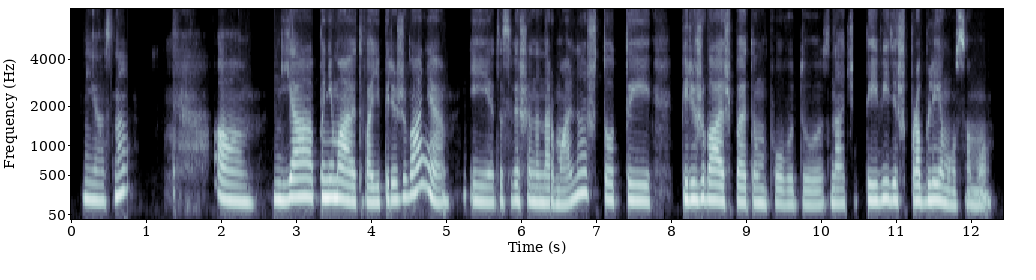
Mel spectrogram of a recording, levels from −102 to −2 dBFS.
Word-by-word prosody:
Ясно. 200 - -1 1.1
А. 185 -3 +2 0.4
Я 220 +3 +4
понимаю 210 -5 +6
твои 170 0 -1
переживания, 195 - 0 0.3
и 180 -4 -2
это 170 +1 -5
совершенно 180 0 -2
нормально, 165 - 0
что 195 -7 -5
ты 185 -2 0 0.4
переживаешь 195 -2 +3
по 175 - -3
этому 165 -2 -1
поводу. 150 -1 -6
Значит, 155 +1 -6
ты 185 -1 +3
видишь 190 0 0
проблему 185 -5 +2
саму. 145 +3 -4
185 Hz, 100 wpm, -21 LUFS, 165-195 Hz, 1.1 s, понимаю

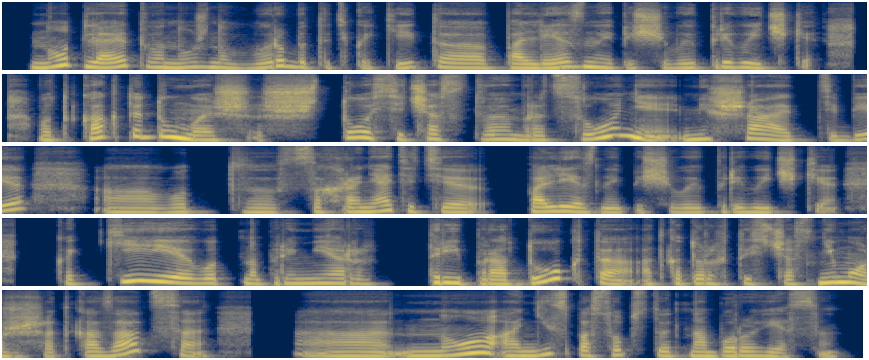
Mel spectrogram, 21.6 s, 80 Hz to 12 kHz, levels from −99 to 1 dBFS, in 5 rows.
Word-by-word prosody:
Но, 210 +10 +2
для 205 -8 +2
этого, 200 -3 -1
нужно 180 0 -2
выработать 185 +7 -4
какие-то 170 0 -4
полезные 170 +4 +1
пищевые 160 +1 -1
привычки. 175 -2 -2 0.4
Вот - - -4
как - - +2
ты 300 - 0
думаешь, 220 - +5
ш - - -11 0.3
что 255 0 +1
сейчас 195 -4 +2
в - - -11
твоём 185 -2 -3
рационе 195 - +2
мешает 180 -3 +3
тебе, 175 - -2 0.4
э, 155 -1 -3
вот, 160 +1 -7 0.2
э, 155 -1 -4
сохранять 175 +6 -1
эти 165 -2 -2 0.2
полезные 175 -4 +2
пищевые 155 0 -3
привычки? 160 -2 -3 0.4
Какие 220 - +4
вот, 185 -1 -4
например, 180 0 -3 0.2
3 215 -2 +3
продукта, 170 - +1
от 160 0 -7
которых 180 -2 -3
ты 180 - -7
сейчас 165 +2 -1
не 210 - +5
можешь 185 -12 +3
отказаться, 170 - -1 0.4
а, 160 -8 -2
но 190 - +3
они 175 +7 0
способствуют 175 -4 -3
набору 165 +1 0
веса? 150 -3 -5
175 Hz, 130 wpm, -21 LUFS, 160-200 Hz, 0.4 s, думаешь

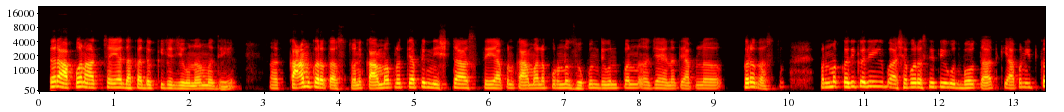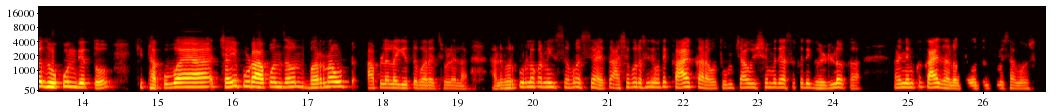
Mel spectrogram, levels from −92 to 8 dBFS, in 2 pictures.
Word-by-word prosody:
तर 225 - +4
आपण 215 +1 +6
आजच्या 180 0 +1
या 185 0 +3
धकाधकीच्या 160 -1 -1
जीवनामध्ये 135 -3 -1 0.5
अ, 145 - -4 0.2
काम 215 +2 +6
करत 195 -6 +4
असतो 140 -1 -2
आणि 150 +2 -2
कामाप्रती 180 +7 +3
आपली 190 +2 +2
निष्ठा 170 0 0
असते. 165 0 -3
आपण 160 +2 -2
कामाला 150 +2 0
पूर्ण 165 0 -2
झोकून 145 +3 -4
देऊन 155 0 -2
पण 165 -1 -3
अ, - - -5
जे 160 - -5
आहे 150 -2 -3
ना, 140 +1 -5
ते - - -5
आपलं 140 +1 -5 0.3
करत 200 +1 +4
असतो. 130 +8 -16 0.5
पण 190 - 0
मग 225 +1 0
कधी-कधी 220 +2 +3 0.2
अशा 180 +1 -2
परिस्थिती 200 +1 +1
उद्भवतात, 170 -5 -1
की - - -5
आपण 150 +7 -4
इतकं 195 +4 +4
झोकून 215 +1 +6
देतो 190 -6 +2 0.4
की 195 - -11
थकवाच्याही 205 - +3
पुढं 235 -2 +4
आपण 205 +1 +4
जाऊन, 215 +2 -1
बर्नआउट 220 +5 +2 0.2
आपल्याला 170 +2 -5
येतं 155 0 -6
बऱ्याच 140 -2 -7
वेळेला 140 -4 -11 0.4
आणि 130 +2 -9
भरपूर 165 +7 -4
लोकांना 210 -1 -2
ही 205 - -3
समस्या 195 0 -7
आहे. 140 - -5
तर - - -8
अशा 160 +5 -8
परिस्थितीमध्ये 200 +1 -5
काय 185 +3 +3
करावं? 150 -6 -5
तुमच्या 170 +3 -8
आयुष्यामध्ये 190 +1 -5
असं 190 +1 -11
कधी 190 -1 -4
घडलं 160 +3 -3
का? 135 -1 -13 0.5
आणि 175 - -4
नेमकं 190 +2 -3
काय 190 +1 +4
झालं 150 -5 -3
त्याबद्दल 140 +2 -10
तुम्ही 145 +1 -15
सांगू 135 -2 -10
शकता? 130 - -24
175 Hz, 170 wpm, -23 LUFS, 150-200 Hz, 0.5 s, आपण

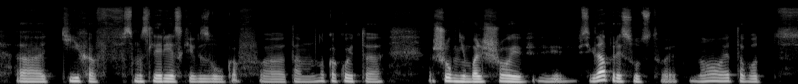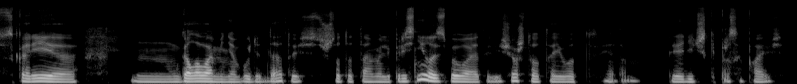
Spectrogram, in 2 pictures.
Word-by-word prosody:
а, 130 -2 +2
тихо 150 -3 +1
ф 125 - -5 0.2
в - - -12
смысле 140 -1 +3
резких 135 -1 +3
звуков. 130 -2 -3
Э, 120 -2 -4
там 120 -2 -7
ну 150 +3 -4
какой-то 140 -4 -1 0.5
шум 155 -3 +5
небольшой 130 0 +6
п 125 - -18
п 135 -1 -6
всегда 180 +9 +7
присутствует, 130 - -1
но 150 +1 0
это 150 -1 -1
вот 130 -1 -3 0.4
скорее, 130 -4 +1 0.5
м, 125 -3 -5
голова 135 0 +5
меня 120 -1 -3
будит, 125 0 -5
да, 140 +2 -2
то 130 - -6
есть 125 - -11
что-то 135 -1 -7
там 125 -1 -6
или 120 - -4
приснилось, 145 - +2
бывает, 125 -4 +1
или - - -9
еще 160 +3 -3
что-то, 130 -4 -6
и 125 - -2
вот 120 0 -5 0.2
я 145 -5 -8
там 160 -1 -15 0.3
периодически 125 0 -5
просыпаюсь. 135 -2 -10
130 Hz, 160 wpm, -24 LUFS, 125-145 Hz, 0.5 s, всегда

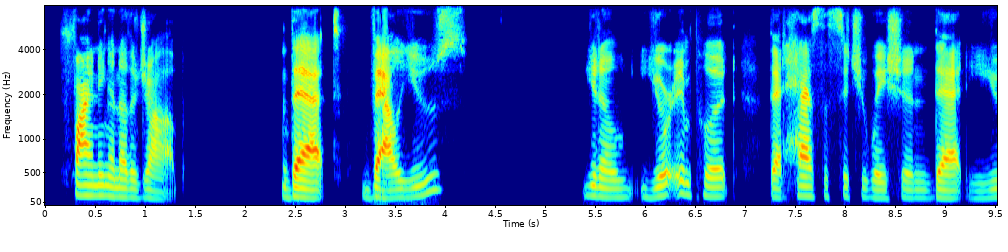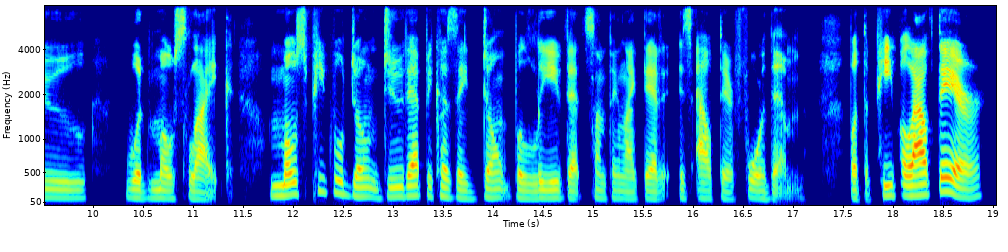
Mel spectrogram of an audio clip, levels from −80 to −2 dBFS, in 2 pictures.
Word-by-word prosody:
finding 155 -1 +3
another 130 -2 -4
job - - -3 1.1
that - - +7 0.2
values 140 - +3 1.2
you 150 0 -2
know, 130 -2 -3
your 135 +3 -3
input, 145 -5 -3 0.3
that - - +3
has 145 -2 +4
the 140 - -5
situation 120 -3 -2
that 115 -2 +2
you 120 +1 -11 0.4
would 120 -3 -4
most 115 -2 -2
like. - - -5 0.3
Most 155 +4 -1
people 205 -3 -8
don't 140 -6 -7
do 135 +4 -5
that 150 0 -1
because 140 -3 -7
they 115 -2 -6
don't 125 -1 -7
believe 120 +1 -4
that 110 - -4
something 115 -1 -7
like 105 -1 -6
that 110 -2 -3
is 115 - -1
out 115 -1 -3
there 100 - -6
for 115 0 -9
them. - - -8 0.4
But - - -3
the - - -11
people 150 0 +2
out 160 +1 +7
there 145 -10 +5
125 Hz, 130 wpm, -25 LUFS, 115-150 Hz, 1.2 s, that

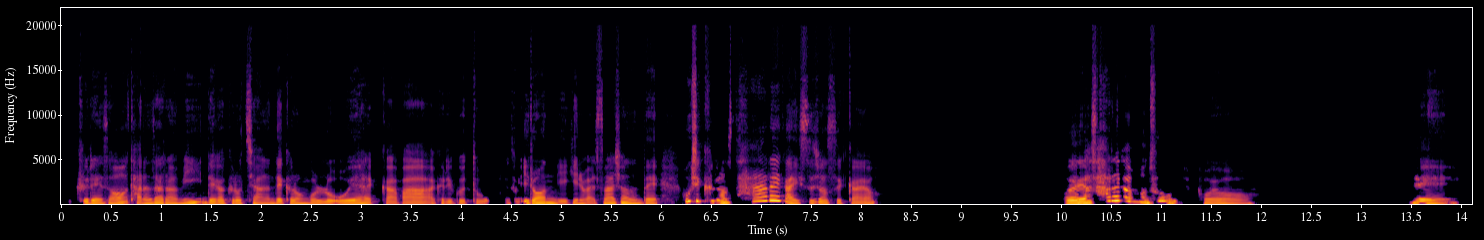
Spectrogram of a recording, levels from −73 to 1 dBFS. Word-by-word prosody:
그 - - -13
글에서 170 +7 0
다른 160 - -3
사람이 195 - 0
내가 165 0 +1
그렇지 170 0 -4
않은데 155 +3 -2
그런 165 -3 -3
걸로 155 -1 -1
오해할까 160 -3 0
봐." 145 +1 -1
그리고 155 -1 -5
또 135 -1 -8
계속 175 0 -15
이런 210 -3 +3
얘기를 150 +4 -4
말씀하셨는데 175 -2 -1 0.2
혹시 380 +1 +3
그런 240 -6 +1 0.2
사례가 450 +5 +4
있으셨을까요? 165 - -3 1.9
어 265 - +3
예. 230 -3 +9
사례를 450 - +3
한번 315 - +1
들어 210 +1 0
보고 210 -1 -1
싶어요. 155 -3 -4 1.5
네. 185 -4 +1
170 Hz, 300 characters per minute, -20 LUFS, 155-210 Hz, 1.9 s, 예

